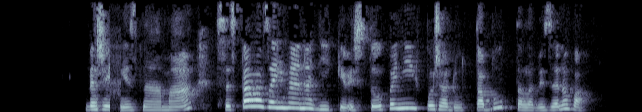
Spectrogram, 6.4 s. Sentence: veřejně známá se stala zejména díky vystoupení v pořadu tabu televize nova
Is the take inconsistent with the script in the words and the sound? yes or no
yes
